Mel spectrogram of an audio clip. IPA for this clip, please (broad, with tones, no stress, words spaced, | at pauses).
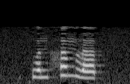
kʷɐ˧nhɐ˥mlɐ˧k̚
